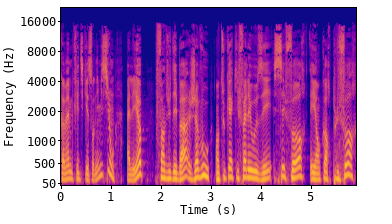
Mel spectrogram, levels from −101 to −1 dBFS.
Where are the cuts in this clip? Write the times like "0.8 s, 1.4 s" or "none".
3.0 s

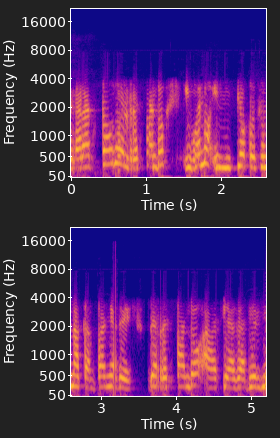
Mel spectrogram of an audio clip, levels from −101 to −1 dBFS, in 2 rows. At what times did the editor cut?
none

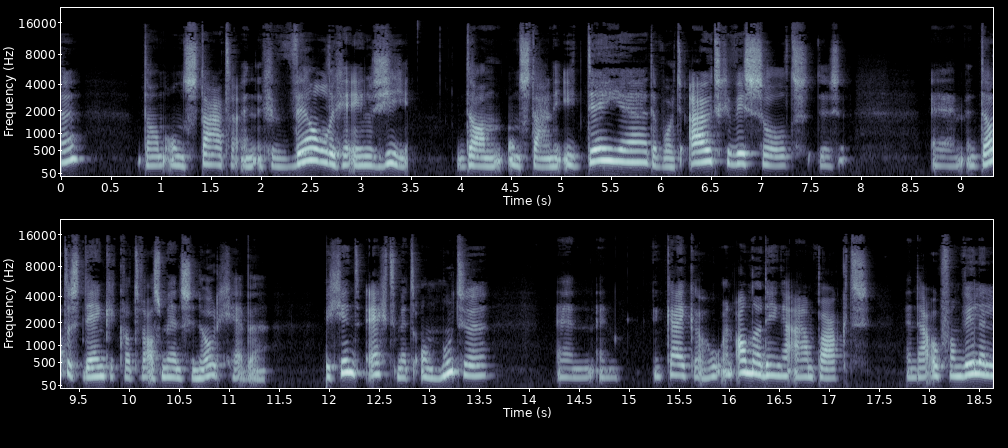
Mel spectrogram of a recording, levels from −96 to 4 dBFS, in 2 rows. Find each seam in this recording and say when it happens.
none

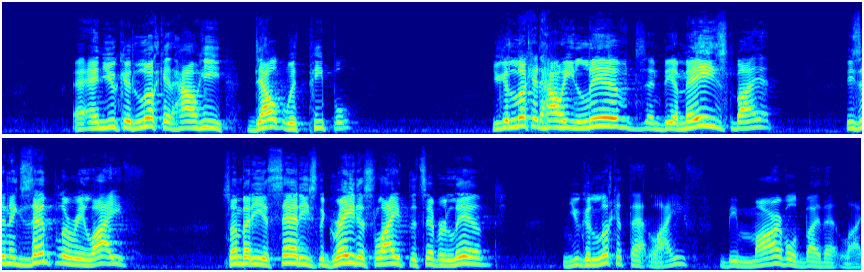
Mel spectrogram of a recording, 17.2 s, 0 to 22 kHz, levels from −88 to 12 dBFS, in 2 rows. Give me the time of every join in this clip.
none

